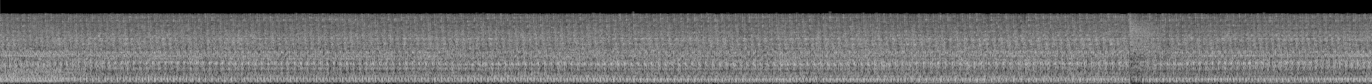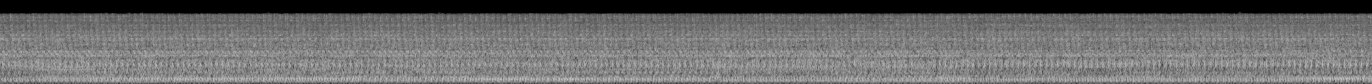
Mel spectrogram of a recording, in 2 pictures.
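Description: A small petrol engine runs close by with a steady chugging hum that shifts in pitch now and then.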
